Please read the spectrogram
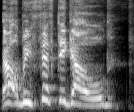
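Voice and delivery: put-on loose, light Scottish accent. A character handing over prosthetic limbs and asking for payment, in a kind of Scottish accent. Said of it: "He was like kind of like a Scottish accent".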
